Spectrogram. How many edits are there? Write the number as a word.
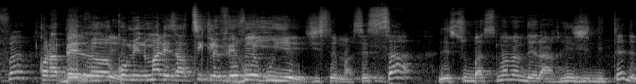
zero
